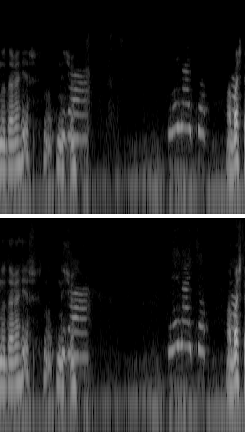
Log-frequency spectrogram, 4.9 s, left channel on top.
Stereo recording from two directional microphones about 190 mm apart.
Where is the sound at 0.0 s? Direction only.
20° right (ahead or behind).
